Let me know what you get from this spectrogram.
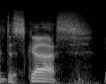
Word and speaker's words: Disqus: We started using Disqus, D-I-S-Q-U-S. I put it into place. – Is that how you pronounce it? For some reason, I thought it was disc, like discuss, but... – Oh, discuss. Yeah, you're right. Except it's with a Q.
